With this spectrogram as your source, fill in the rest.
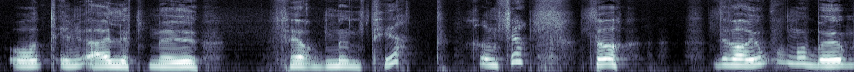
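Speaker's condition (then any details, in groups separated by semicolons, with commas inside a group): Cerebral palsy; speech difficulties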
